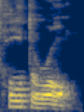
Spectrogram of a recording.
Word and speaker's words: Totoro: I believe it's pronounced Totoro.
